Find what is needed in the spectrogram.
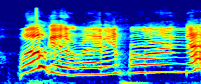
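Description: A child's high voice singing wordless notes: a quick rise and fall early, then a long held note in the second half.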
